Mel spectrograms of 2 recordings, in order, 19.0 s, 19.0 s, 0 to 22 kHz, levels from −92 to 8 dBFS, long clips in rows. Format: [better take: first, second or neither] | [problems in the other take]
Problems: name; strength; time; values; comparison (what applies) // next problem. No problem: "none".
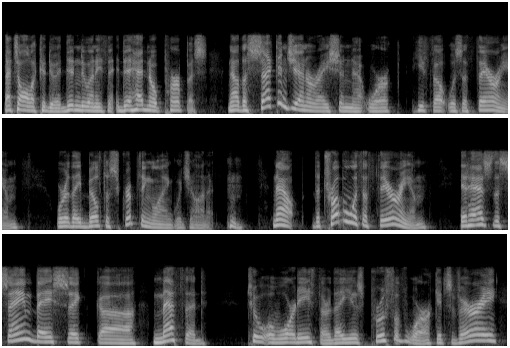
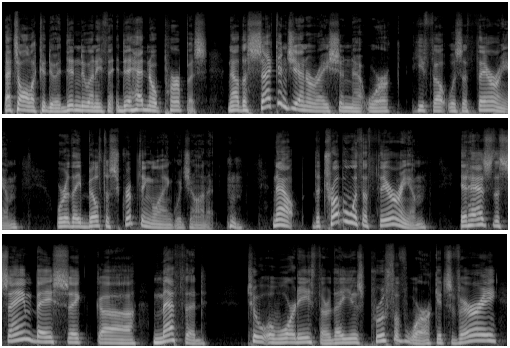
second | garbled, watery; slightly; nothing above 6 kHz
